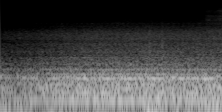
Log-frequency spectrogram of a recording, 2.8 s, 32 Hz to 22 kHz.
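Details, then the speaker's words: Kobelco SK140 excavator at 1,082 hours, engine at full-throttle RPM, heard from inside the cab. A steady, even low drone with a faint constant hum and no knocks or rattles. The cab is very quiet and the machine is running normally. "that's on full tilt RPM, and it's very quiet in here."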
